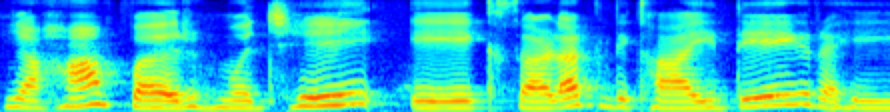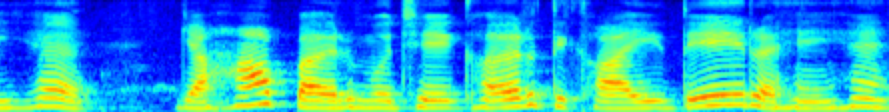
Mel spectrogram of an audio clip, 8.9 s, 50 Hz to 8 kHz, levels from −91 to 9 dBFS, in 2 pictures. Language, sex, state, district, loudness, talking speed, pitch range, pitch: Hindi, female, Madhya Pradesh, Katni, -19 LUFS, 115 wpm, 180-225 Hz, 190 Hz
